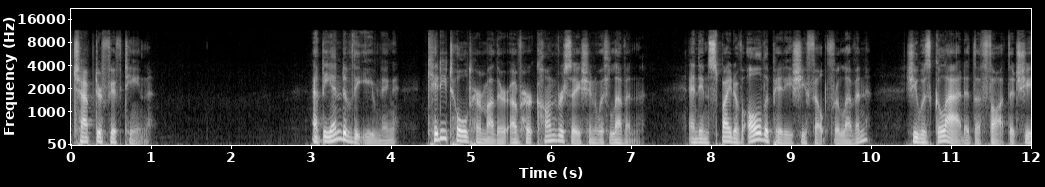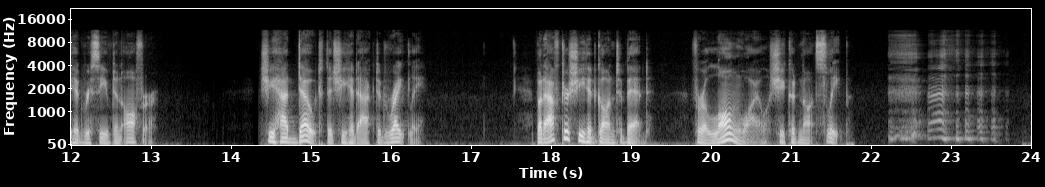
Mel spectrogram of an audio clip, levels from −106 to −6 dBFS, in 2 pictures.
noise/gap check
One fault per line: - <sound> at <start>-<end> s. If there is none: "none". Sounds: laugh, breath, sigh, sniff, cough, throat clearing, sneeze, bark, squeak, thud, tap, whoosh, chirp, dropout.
- laugh at 22.2-23.8 s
